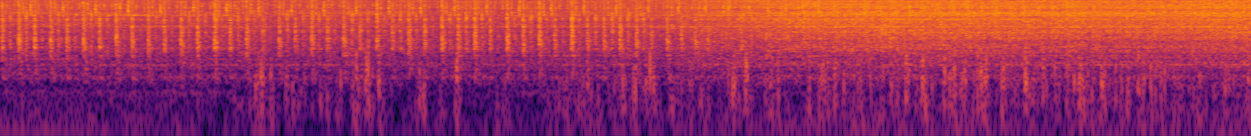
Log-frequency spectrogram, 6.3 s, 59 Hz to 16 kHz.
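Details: 1999 Jeep Wrangler TJ idling after warm-up with Lucas high-mileage oil treatment added: uneven tapping about two a second from front of engine, quiet when cold and louder as it warms; owner suspects timing chain slap, not bottom end or rockers.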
